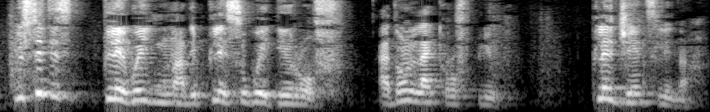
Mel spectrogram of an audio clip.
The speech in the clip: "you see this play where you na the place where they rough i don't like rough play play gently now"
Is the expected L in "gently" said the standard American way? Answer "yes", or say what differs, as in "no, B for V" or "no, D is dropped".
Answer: yes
